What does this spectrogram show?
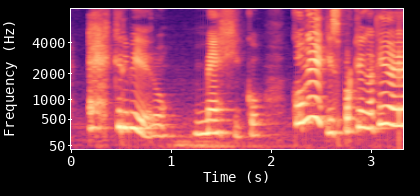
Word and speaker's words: México: estado el país surge se pronunció como si fuera una jota vale méxico y no solamente la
